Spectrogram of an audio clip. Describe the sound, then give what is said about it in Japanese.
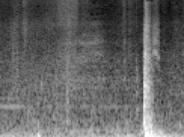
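A single loud door shutting as someone goes outside to lock it, with a heavy, low thud and short rattling decay, preceded by a faint soft bump over a quiet background hum. No one speaks. “外出て鍵閉めるから”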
